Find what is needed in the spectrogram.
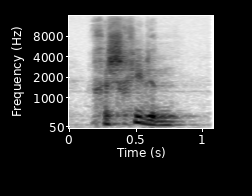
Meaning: to occur
- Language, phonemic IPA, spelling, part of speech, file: Dutch, /ɣəˈsxidə(n)/, geschieden, verb, Nl-geschieden.ogg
